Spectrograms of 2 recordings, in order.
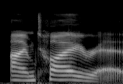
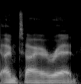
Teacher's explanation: the vowel in tired often gets stretched out. The voice drops in pitch.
